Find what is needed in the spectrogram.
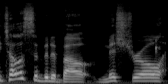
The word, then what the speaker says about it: Mistral: The first thing to, know is it's pronounced Mistral, and uh, it's a subtle nuance, but the name comes from a wind in Europe that comes from the north and uh, and packs a wallop.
